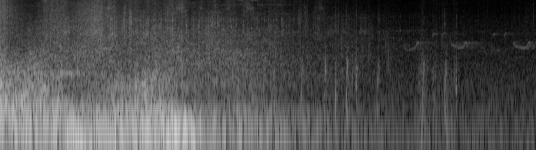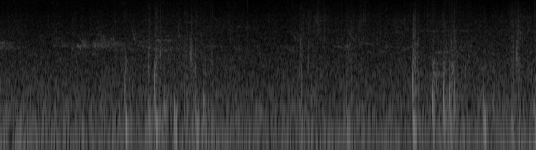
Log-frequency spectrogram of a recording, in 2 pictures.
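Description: The Incendio fire spell is cast in Hogwarts Legacy on Xbox Series X. A loud, roaring whoosh of flame lasts about two seconds, then fades to a quiet background of soft footsteps and small scattered clicks.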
